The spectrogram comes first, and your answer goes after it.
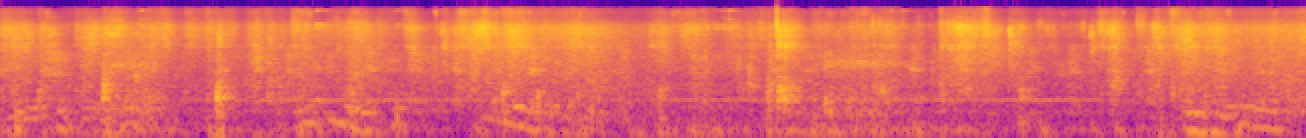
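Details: A six-month-old Alaskan Malamute, playing with a ball, whimpers and vocalizes in short, wavering bursts amid a person's voice.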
